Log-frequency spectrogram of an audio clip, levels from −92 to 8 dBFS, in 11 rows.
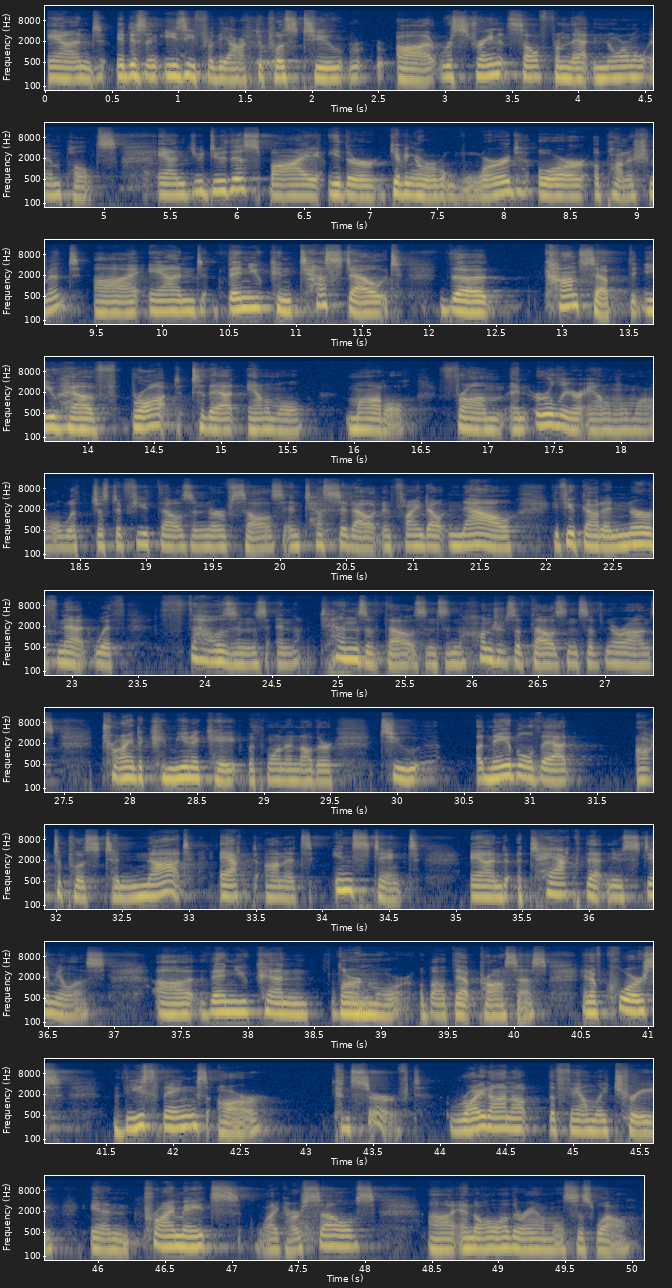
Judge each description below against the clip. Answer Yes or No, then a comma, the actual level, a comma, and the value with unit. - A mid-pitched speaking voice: Yes, medium, 180 Hz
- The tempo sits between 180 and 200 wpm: No, average, 165 wpm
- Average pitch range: Yes, average, 3.0 semitones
